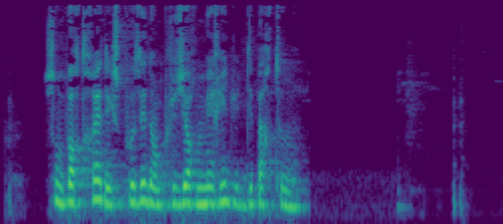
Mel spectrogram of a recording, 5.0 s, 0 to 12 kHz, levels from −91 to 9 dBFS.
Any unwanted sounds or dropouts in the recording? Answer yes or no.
no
